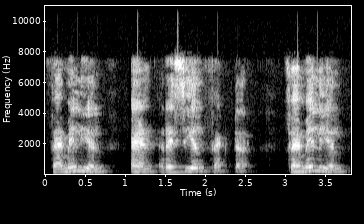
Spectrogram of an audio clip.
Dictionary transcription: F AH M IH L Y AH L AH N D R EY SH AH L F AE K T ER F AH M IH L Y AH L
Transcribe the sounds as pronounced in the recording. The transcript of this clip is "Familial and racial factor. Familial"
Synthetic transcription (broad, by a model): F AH M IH L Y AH L AH N D R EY S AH L F AE K T ER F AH M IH L Y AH L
